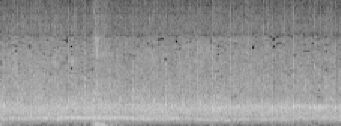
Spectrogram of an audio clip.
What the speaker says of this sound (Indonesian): kita bisa beri aplaus untuk Mas Hilkia Bapak Ibu ya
